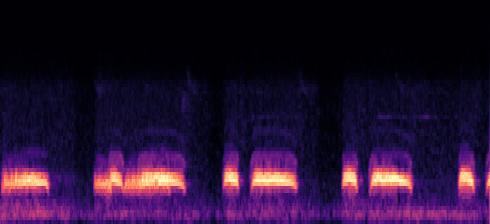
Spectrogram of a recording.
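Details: Spotted Dove, young thổ type with a fairly good voice, at a decoy session in Gia Lai; repeated low hollow coos, each a quick note leading into a sustained coo, close and clear.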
